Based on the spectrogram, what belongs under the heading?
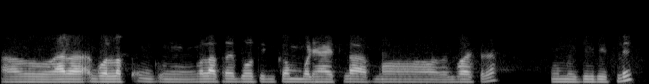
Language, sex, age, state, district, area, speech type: Odia, male, 45-60, Odisha, Sambalpur, rural, conversation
